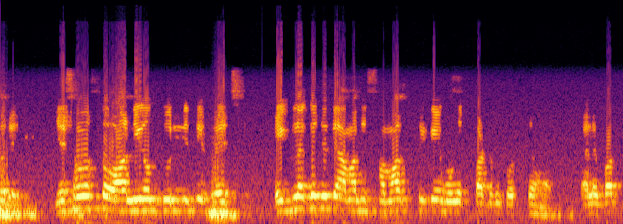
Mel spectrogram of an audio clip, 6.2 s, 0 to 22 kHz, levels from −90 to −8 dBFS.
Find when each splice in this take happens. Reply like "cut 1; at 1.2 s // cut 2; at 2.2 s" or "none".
none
